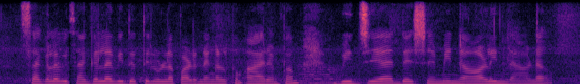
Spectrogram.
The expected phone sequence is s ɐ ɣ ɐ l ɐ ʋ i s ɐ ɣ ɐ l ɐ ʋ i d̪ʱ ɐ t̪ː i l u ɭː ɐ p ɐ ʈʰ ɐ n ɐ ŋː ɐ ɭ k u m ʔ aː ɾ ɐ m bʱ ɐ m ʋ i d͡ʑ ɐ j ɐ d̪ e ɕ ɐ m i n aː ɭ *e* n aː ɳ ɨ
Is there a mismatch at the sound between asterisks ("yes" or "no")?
yes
